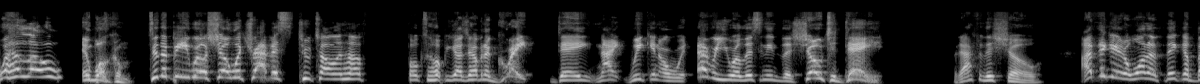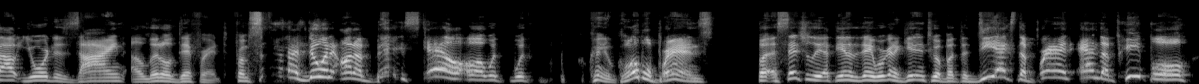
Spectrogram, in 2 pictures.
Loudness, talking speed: -18 LUFS, 225 wpm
